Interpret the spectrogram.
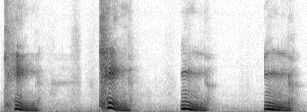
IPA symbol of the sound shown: ŋ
